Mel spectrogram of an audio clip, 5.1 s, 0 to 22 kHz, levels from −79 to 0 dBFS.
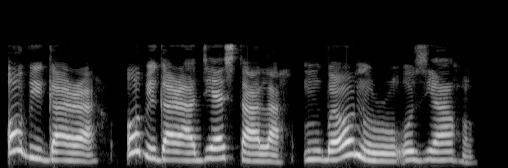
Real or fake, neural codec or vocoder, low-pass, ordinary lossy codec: real; none; 7.2 kHz; none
